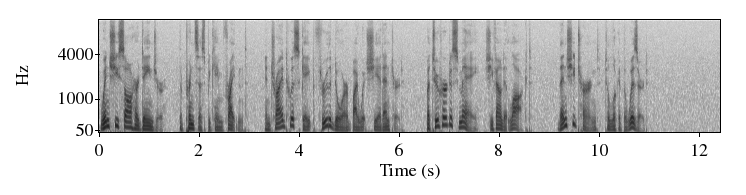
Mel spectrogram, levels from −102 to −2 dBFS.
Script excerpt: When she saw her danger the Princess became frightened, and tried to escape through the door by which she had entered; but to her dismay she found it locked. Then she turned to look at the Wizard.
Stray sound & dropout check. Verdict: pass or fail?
pass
